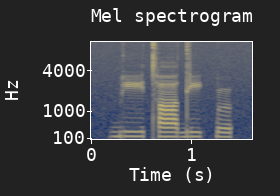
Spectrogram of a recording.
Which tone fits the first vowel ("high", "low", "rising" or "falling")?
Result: high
